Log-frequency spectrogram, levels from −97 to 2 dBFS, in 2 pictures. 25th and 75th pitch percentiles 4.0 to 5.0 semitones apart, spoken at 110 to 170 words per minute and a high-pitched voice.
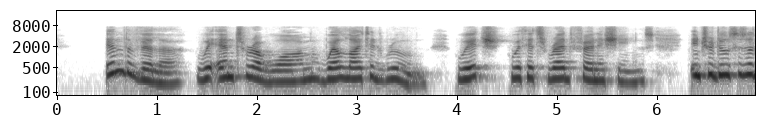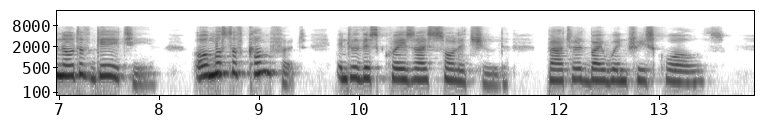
Yes: average, 4.4 semitones; slow, 135 wpm; high, 245 Hz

